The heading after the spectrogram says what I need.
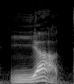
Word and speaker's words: yacht: 우리가 요트라고 하는 단어인데 발음은 yacht 이렇게.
